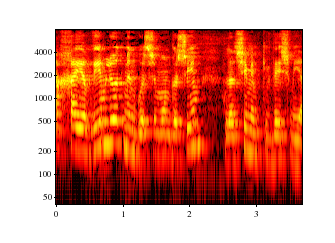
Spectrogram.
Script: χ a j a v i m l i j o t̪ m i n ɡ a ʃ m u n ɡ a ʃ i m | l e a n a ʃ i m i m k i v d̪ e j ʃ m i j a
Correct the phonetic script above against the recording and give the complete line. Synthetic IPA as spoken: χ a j a v i m l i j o t̪ m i n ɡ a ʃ m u n ɡ a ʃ i m | l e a n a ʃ i m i m k i v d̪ e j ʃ m i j a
